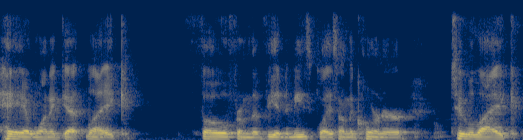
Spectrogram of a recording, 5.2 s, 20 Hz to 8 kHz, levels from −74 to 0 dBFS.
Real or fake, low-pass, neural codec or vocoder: real; 7.2 kHz; none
